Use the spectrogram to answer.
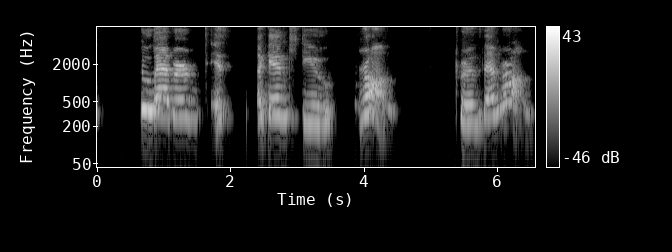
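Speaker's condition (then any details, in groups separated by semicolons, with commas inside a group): Cerebral palsy; speech not affected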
